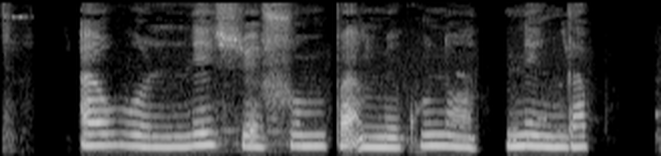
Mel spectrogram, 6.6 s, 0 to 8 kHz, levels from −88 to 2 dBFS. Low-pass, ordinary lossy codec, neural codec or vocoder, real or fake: 7.2 kHz; MP3, 48 kbps; none; real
